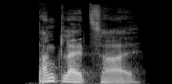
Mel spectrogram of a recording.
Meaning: bank code, (UK) sort code
- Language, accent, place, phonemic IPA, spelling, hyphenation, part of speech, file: German, Germany, Berlin, /ˈbaŋklaɪ̯tˌt͡saːl/, Bankleitzahl, Bank‧leit‧zahl, noun, De-Bankleitzahl.ogg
